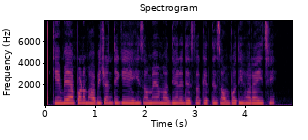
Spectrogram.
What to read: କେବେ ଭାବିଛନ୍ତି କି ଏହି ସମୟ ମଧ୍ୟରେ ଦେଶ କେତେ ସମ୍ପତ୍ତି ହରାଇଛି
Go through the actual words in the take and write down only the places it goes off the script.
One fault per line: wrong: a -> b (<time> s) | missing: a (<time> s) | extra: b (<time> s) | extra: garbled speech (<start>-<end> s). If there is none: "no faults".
extra: ଆପଣ (0.5 s)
